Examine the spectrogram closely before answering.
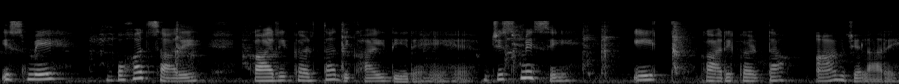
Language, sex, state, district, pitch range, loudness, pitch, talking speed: Hindi, female, Bihar, Madhepura, 150-210 Hz, -38 LUFS, 170 Hz, 105 wpm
